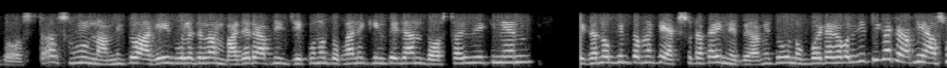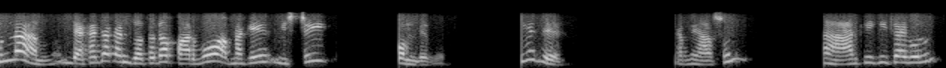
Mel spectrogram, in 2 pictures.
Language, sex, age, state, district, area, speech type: Bengali, female, 60+, West Bengal, Bankura, urban, conversation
